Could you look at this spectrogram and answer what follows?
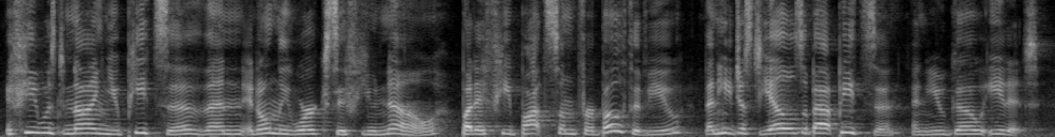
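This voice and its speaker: A woman reading a story aloud as narrator, in an expressive storytelling style. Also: a little high, moderate pace, hardly any pauses. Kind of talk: expressive fiction reading on a livestream.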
